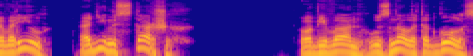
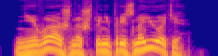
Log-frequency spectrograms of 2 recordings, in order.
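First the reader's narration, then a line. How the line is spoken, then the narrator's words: Firm. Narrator (Russian): отвечал Оби-Ван твердым голосом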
